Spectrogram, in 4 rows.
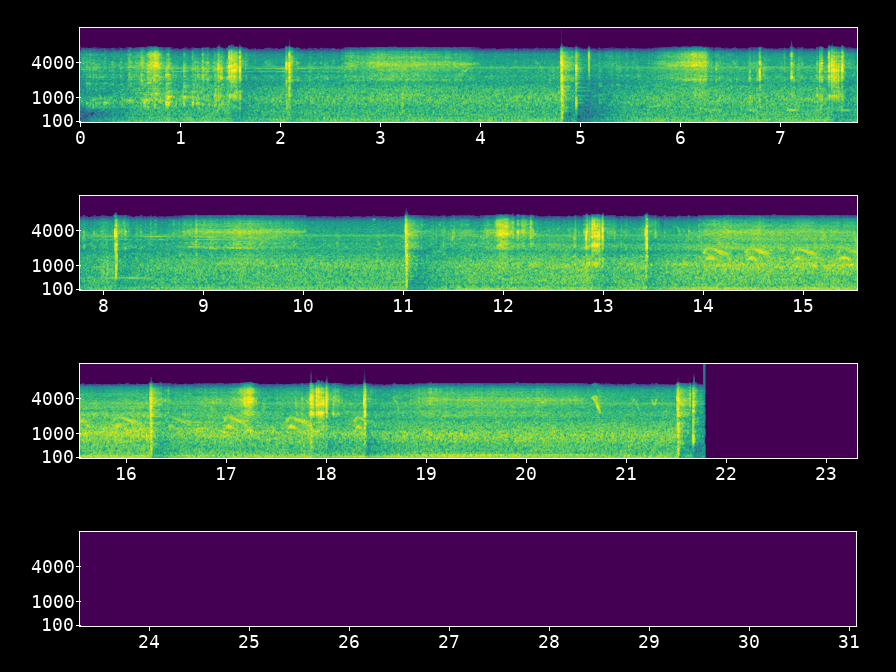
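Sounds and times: steady low rumble: 0.0s - 21.6s
bird chirping: 20.6s - 21.4s.

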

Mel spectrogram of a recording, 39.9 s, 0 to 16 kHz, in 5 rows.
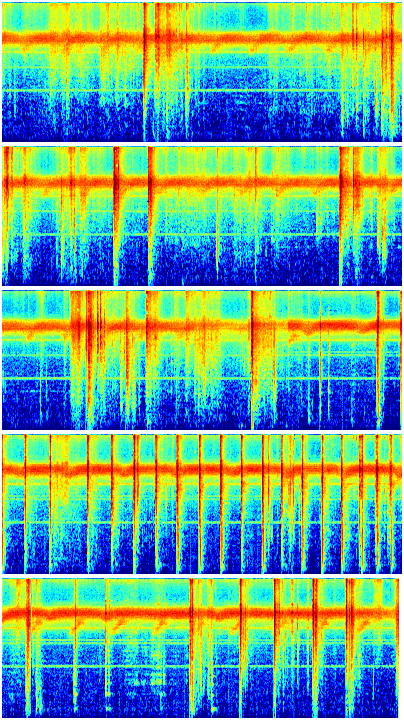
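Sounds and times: insects droning: 0.0s - 39.9s
machete chopping wooden sticks: 10.2s - 11.2s, 14.8s - 15.2s, 21.0s - 21.5s, 23.4s - 32.8s, 35.0s - 39.3s.

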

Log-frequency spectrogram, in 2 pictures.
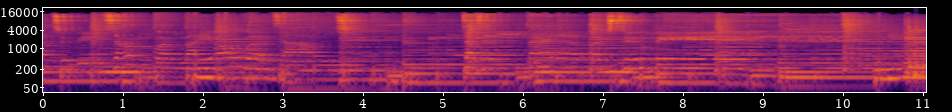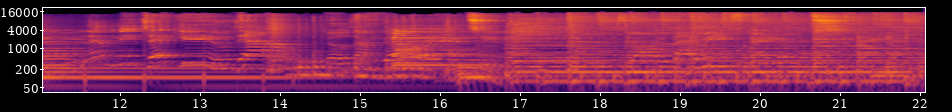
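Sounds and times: rock band playing: 0.0s - 22.0s
people singing: 5.3s - 10.4s, 11.6s - 22.0s.

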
